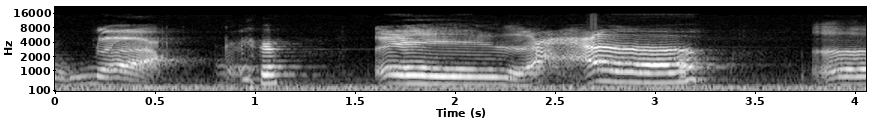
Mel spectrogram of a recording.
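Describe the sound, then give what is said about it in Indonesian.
A baby babbles in a series of drawn-out, wavering vocal bursts with rising and falling pitch, fairly loud, separated by short pauses over a low steady background hum. “Bayi Anda masih belum bisa bicara.”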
